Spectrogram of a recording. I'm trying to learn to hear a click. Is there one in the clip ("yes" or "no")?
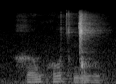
yes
